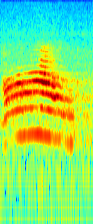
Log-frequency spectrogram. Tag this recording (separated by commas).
Animal, Cat, pets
